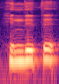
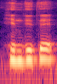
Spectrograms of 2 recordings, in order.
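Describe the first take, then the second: Both takes have the same delivery.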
